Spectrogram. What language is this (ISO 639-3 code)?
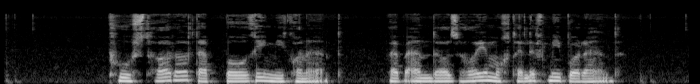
fas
